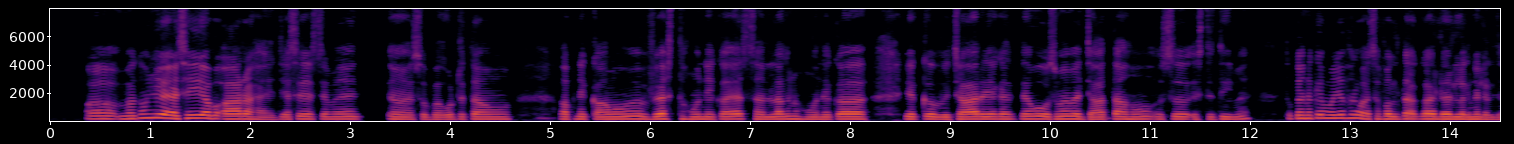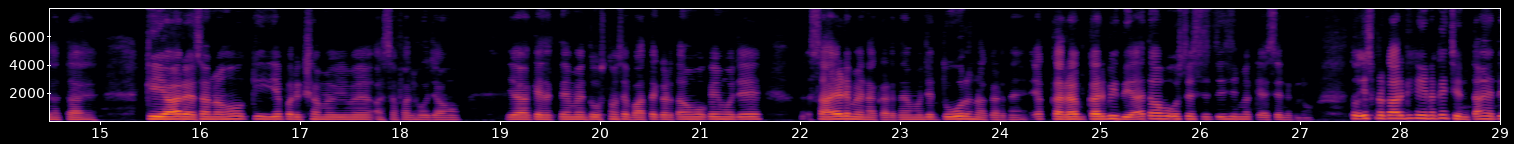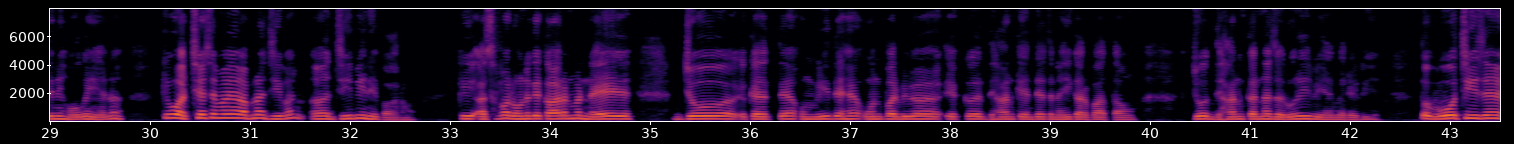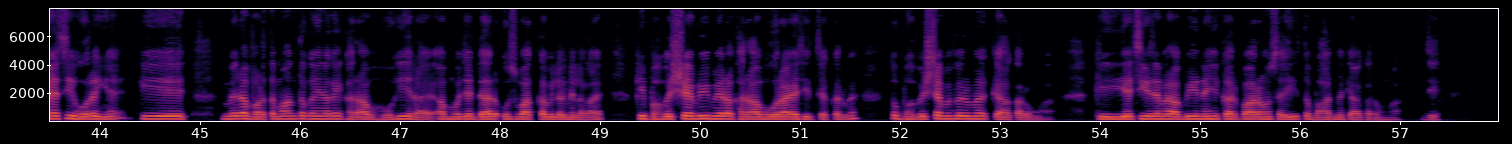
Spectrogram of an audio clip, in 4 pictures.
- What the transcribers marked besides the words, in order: in English: "साइड"
- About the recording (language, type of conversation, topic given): Hindi, advice, असफलता के डर को कैसे पार किया जा सकता है?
